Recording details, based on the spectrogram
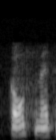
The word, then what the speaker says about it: Goldsmith: Hello, my name is Connie Goldsmith. Goldsmith is pronounced just like it's spelled, Gold and Smith.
